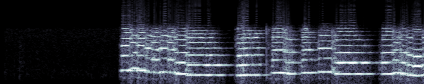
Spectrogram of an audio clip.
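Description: Saxophone playing a polka tune, starting about a second in: a quick run of separate notes in short phrases, with two brief breaks between them.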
